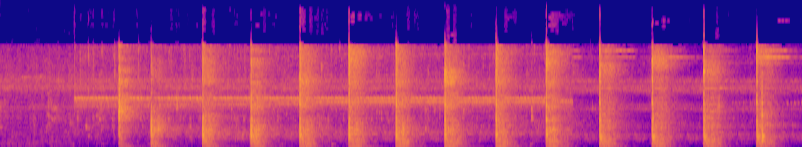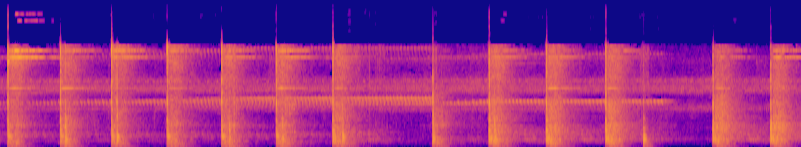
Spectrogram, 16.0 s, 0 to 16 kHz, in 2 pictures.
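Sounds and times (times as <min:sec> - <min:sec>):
hammer striking nail into wood: 0:01.2 - 0:11.6, 0:12.3 - 0:16.0.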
